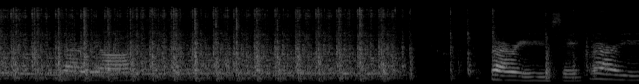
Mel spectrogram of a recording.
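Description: A sewing machine stitches a knitting needle roll, its fast, even needle rhythm running steadily and close for about four seconds, then stopping before a person speaks.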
